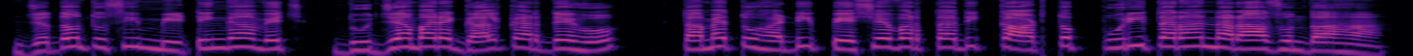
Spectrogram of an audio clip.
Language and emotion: Punjabi, angry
